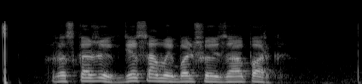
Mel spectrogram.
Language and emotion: Russian, neutral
